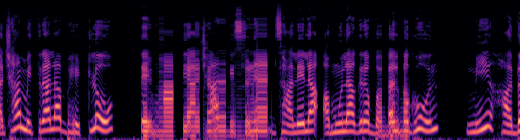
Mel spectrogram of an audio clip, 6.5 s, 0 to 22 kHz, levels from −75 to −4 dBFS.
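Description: Speech turns into a robotic sound from repeated short buffers from 1.79 to 3.39 s and again from 4.73 to 5.11 s: a rigid, metallic buzz locked at 133 Hz that loosely tracks the speech. The likely cause is playback starved of data, looping roughly 7.5 ms chunks while most of the real audio is skipped. Unlike pitch-shifting or comb filtering, the buzz stays fixed at 133 Hz instead of following the speaker's intonation.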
